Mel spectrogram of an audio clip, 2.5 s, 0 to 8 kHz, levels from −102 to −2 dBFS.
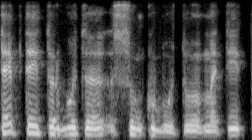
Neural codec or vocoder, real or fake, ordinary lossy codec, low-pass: none; real; Opus, 32 kbps; 7.2 kHz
